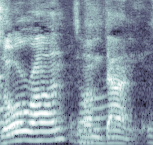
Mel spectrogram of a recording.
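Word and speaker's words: Zohran Mamdani: It's Zoran Mamdani.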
